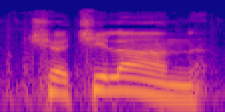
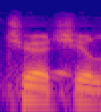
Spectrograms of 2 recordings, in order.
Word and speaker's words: Churchill: a lot of uh Churchill LS in Belgium so Churchill you don't have to change you say it because they say it exactly the same Churchill LAN there we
